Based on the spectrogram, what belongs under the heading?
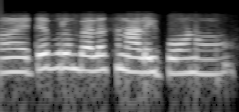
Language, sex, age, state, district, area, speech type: Tamil, female, 18-30, Tamil Nadu, Thoothukudi, rural, conversation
